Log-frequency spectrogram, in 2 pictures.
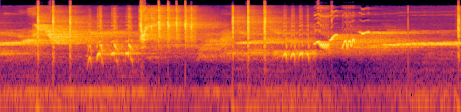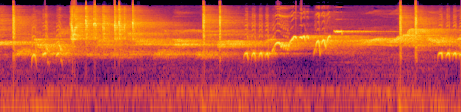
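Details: White-rumped shama with tail-tapping clicks meant to stir singing, pouring out long phrases of clear slurred whistles and quick rattling trills, with crisp percussive ticks scattered between phrases.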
